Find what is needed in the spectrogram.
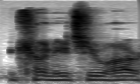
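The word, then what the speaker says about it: こんにちは: Guy said he knows some phrases in Japanese, end up saying konnichiwa wrong. Well, a lot of people don't know about that second N.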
